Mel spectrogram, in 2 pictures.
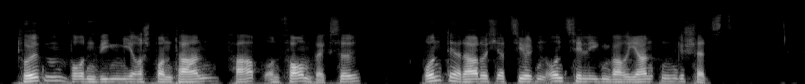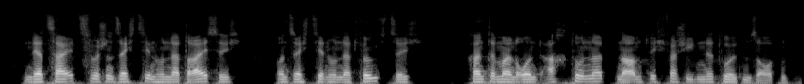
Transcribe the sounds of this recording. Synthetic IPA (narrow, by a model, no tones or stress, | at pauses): tʰʊlpm̩vʊɐdn̩veːɡŋ̩iːʁɐʃpɔntʰaːnənfaɐpʊntfɔɐmvɛksl̩ | ʔʊnt̚d̥eːɐɾadʊɐçɛɐt͡siːltn̩ʔʊnt͡sɛːlɪɡŋ̩vaʁiantn̩ɡəʃɛt͡st | ʔɪndeːɐt͡saɪtt͡sv̥ɪʃn̩zɛçt͡seːnhʊndɐt̚d̥ʁaɪsɪç | ʔʊntz̥ɛçt͡seːnhʊndɐtfʏnft͡sɪç | kʰantəmanʁʊntʔaχthʊndɐt̚naːmən̩tʰlɪçfɛɐʃiːdənətʰʊlpm̩zɔɐtn̩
